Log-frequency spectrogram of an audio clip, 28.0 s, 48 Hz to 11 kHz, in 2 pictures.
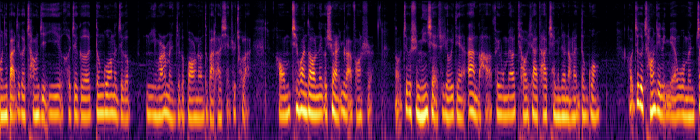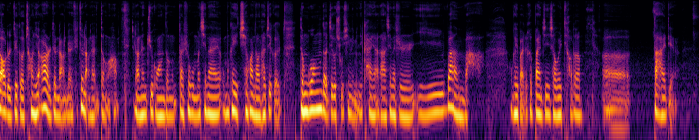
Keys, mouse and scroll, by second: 0.0-2.1 typing, 1.0 click, 1.3 scroll down 3, 1.8 shift+middle drag, 1.8 scroll up 7, 1.9 scroll down 1, 2.0 click, 2.2 click, 3.3-4.5 drag, 7.2 click, 12.3 click, 12.8 click, 13.1 click, 14.0 click, 14.2 scroll down 4, 14.4-14.8 middle drag, 14.8 KP_7, 15.2 click, 15.7-17.3 middle drag, 17.4-18.0 middle drag, 18.7 scroll down 2, 18.9 click, 22.1-25.1 drag, 25.9-27.8 drag, 27.8 g.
